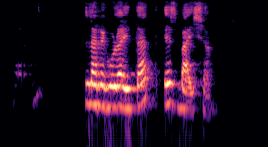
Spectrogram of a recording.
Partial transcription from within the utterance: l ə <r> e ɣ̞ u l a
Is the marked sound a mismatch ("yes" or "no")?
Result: no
